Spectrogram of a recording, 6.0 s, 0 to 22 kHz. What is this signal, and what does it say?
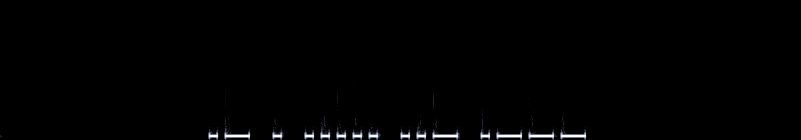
Morse code, heard as a keyed tone, about 19 wpm, 700 Hz. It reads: AE5UJ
